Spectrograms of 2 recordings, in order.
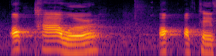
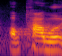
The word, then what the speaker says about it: Octave: Octave is the pronunciation in Germany with my colleagues. In English, we would say octave, okay? Octave. My German colleague, my former German colleague, pronounced it octave because in German they pronounce every vowel.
